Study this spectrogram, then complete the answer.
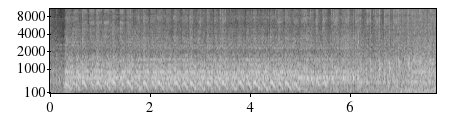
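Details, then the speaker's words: Engine left sitting with petrol about a year old: long run of slow, even cranking before it finally fires into a rough, uneven idle; very hard starting, cause not confirmed. "Заводится очень плохо, очень прям безобразно."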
